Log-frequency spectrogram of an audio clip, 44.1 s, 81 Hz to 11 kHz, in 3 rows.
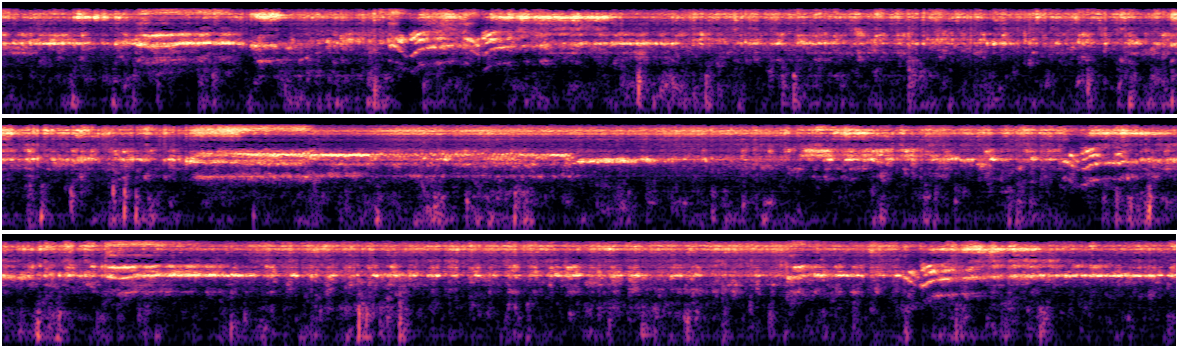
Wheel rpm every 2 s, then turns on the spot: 230, 230, 210, 210, 230, 240, 230, 230, 230, 220, 210, 230, 230, 230, 220, 230, 230, 230, 230, 230, 210, 230.
none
